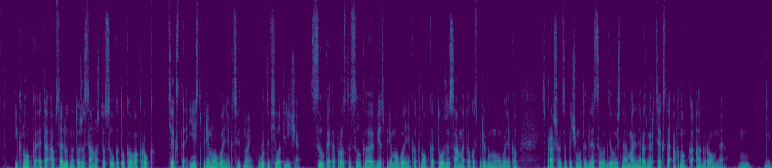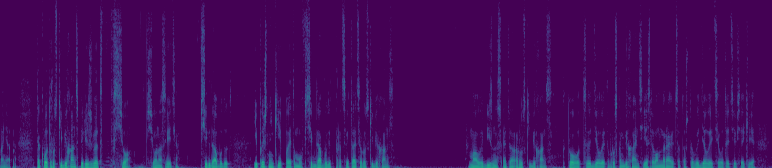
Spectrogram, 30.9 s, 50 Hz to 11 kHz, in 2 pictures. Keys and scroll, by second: 14.7 space, 17.6 alt+l, 19.7 space, 24.7 super+w.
